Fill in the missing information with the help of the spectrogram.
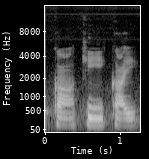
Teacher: So in this case, ka is a velar, and the velarity, the velar consonant combines with the vowel to become a syllable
